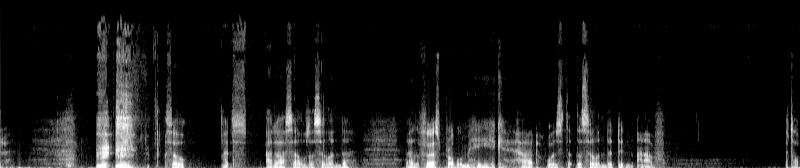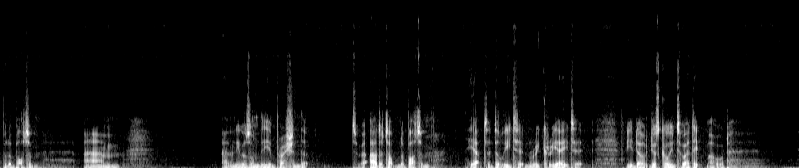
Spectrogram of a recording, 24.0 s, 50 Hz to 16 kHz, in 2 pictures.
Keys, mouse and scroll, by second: 0.4 click, 0.7 n, 2.1 shift+a, 8.3 click, 9.6 click, 12.4 click, 12.9-13.8 scroll up 1, 13.8 click, 13.8-14.5 scroll up 3, 15.5 middle click, 21.3 Tab.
